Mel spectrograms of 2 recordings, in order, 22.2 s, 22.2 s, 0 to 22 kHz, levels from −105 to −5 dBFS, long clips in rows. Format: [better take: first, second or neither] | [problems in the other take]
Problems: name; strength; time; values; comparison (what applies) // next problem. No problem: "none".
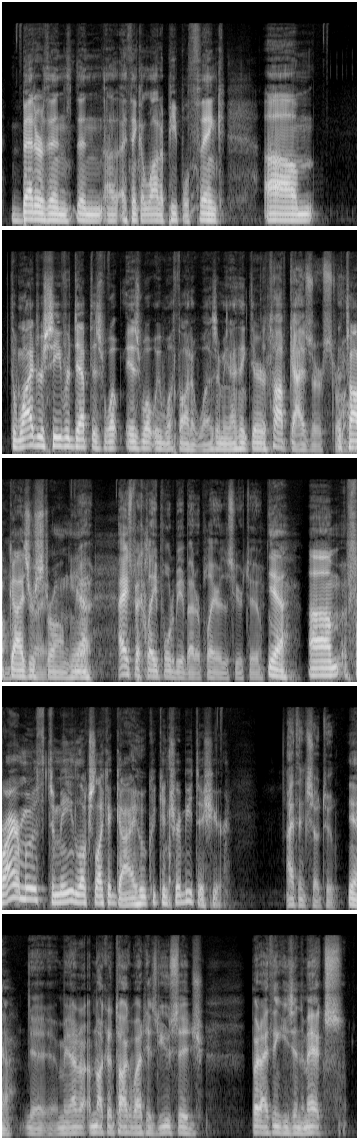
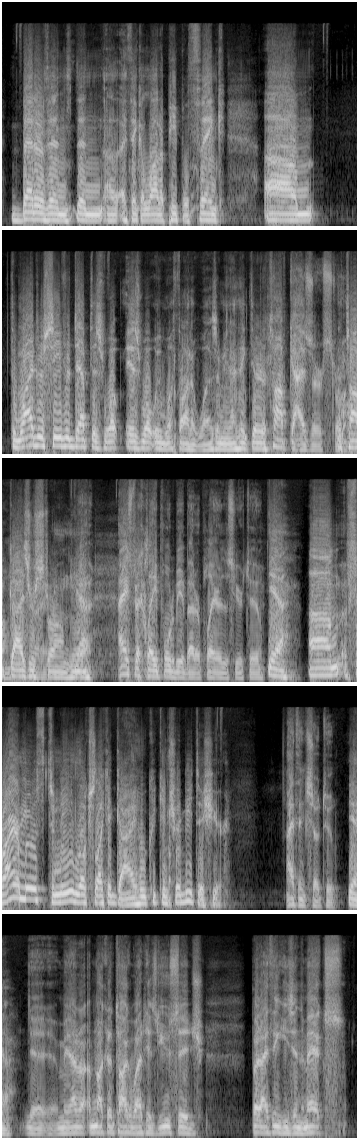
first | distortion; heavy; 6 dB below the speech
